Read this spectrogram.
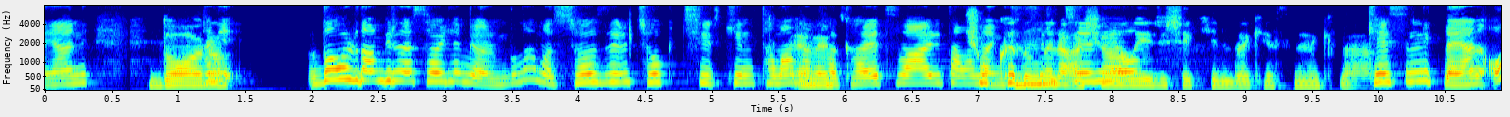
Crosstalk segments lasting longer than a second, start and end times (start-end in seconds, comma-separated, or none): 6.9-8.2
